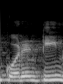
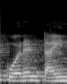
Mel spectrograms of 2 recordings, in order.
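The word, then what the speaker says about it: quarantine: क्वारंटीन शब्द की pronunciation क्वारंटीन होती है, क्वारंटाइन नहीं। बहुत से न्यूज़ चैनल्स पे भी इसे क्वारंटाइन कह के बोला जाता है, पर वो गलत है। अमेरिकन इंग्लिश में भी इसे क्वारंटीन बोला जाता है और ब्रिटिश इंग्लिश के हिसाब से भी इसकी सही प्रोनाउंसिएशन क्वारंटीन ही होती है।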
